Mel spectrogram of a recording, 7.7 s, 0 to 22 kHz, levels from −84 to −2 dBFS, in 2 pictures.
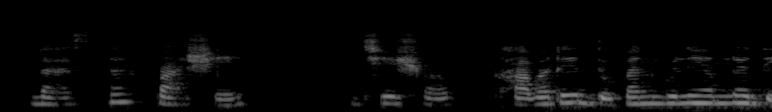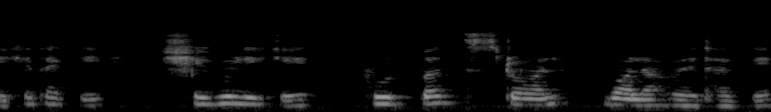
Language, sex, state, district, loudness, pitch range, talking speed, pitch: Bengali, female, West Bengal, North 24 Parganas, -48 LUFS, 170-215 Hz, 110 wpm, 195 Hz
